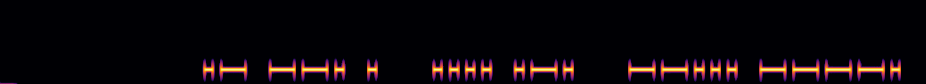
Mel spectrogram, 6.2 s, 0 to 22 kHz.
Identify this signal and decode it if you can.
Morse code, heard as a keyed tone, about 21 wpm, 700 Hz. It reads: AGE HR 79
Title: K1USN SST QSO Practice 22wpm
